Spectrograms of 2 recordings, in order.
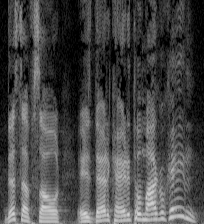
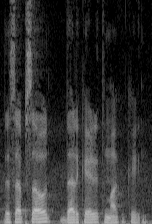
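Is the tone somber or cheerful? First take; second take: cheerful; somber. First: It is said in a cheerful, smiling tone. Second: It is said in a somber tone.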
